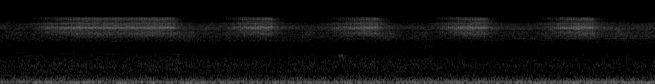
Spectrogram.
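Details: Outdoors on a sunny day, a cricket chorus swells in uneven high shimmering bursts, about five in a few seconds, against faint low-frequency background noise.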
